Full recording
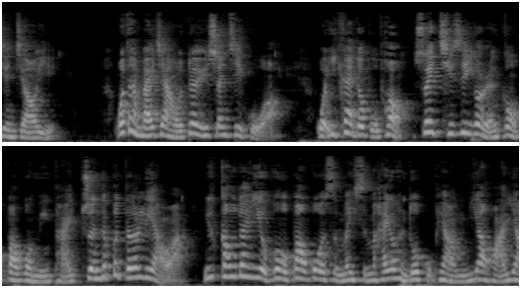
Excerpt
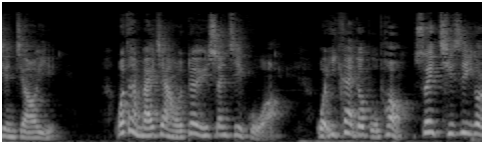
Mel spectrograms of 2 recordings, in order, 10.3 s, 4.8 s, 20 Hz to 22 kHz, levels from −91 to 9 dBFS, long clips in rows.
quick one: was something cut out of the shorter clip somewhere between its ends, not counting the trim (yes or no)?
no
